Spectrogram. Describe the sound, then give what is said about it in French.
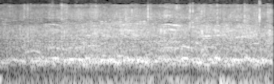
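A large football stadium crowd of Lecce fans in Italy roars continuously, cheering their team's player: a dense wall of cheering and shouting voices that stays loud and steady throughout, with no single speaker standing out. “Le joueur a demandé Demander à l'arbitre de continuer le match, acclamé par les fans de son équipe.”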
